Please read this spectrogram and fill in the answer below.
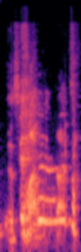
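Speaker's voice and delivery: high, laughing, no emphasis; flat catchphrase, laughing. Retold or imitated. Mocking the movie's flat delivery, laughing. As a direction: say it casually, almost throwaway. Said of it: "He just kinda says it".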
